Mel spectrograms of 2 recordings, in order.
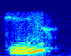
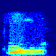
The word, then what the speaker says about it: Jean: My first name is Jean. – Judy? – Jean. – Jean. Can you spell it? – J-E-A-N.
